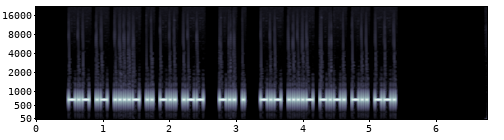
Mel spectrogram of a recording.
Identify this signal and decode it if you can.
Morse code, heard as a keyed tone, about 34 wpm, 700 Hz. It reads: KA4IDW DE K4CDG
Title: USA Callsign DE Callsign 35wpm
